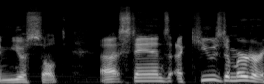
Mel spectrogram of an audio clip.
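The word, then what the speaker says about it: Meursault: Uh this is the Francois Ozone film and uh it says in French Algeria, office clerk Merult is that's definitely not how you say that. It's probably Musult uh stands accused of murder.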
